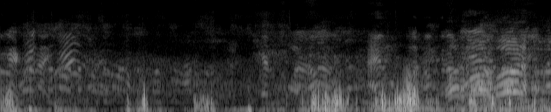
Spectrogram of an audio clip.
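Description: Young men shout and call out to each other outdoors at a distance.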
